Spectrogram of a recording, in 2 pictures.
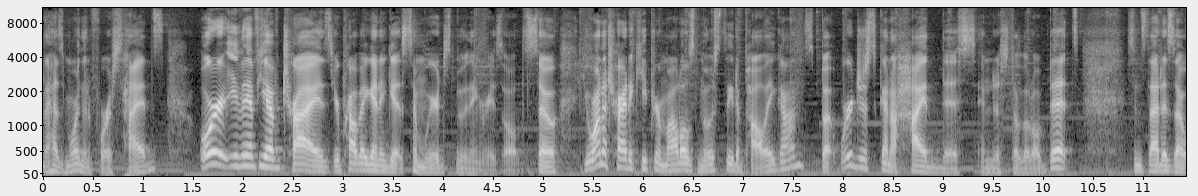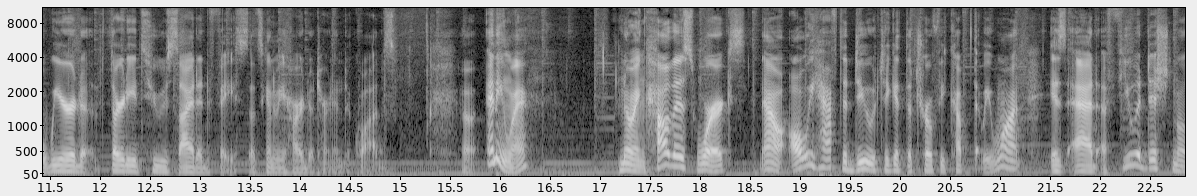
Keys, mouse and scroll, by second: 1.1-1.9 scroll up 2, 1.9-2.4 scroll down 2, 2.4-3.6 middle drag, 3.8-5.1 middle drag, 5.4-6.8 scroll up 1, 6.9-7.7 shift+middle drag, 9.1-9.6 scroll down 2, 9.6 scroll up 1, 9.9 shift+middle drag, 10.8-12.3 shift+middle drag, 14.4-14.9 scroll down 1, 14.9-15.8 scroll up 2, 15.8 KP_1, 16.5-17.2 shift+middle drag, 17.2 scroll up 1, 17.5 shift+middle drag, 17.9 scroll up 1, 18.3-19.2 shift+middle drag, 19.2-20.2 scroll down 1.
